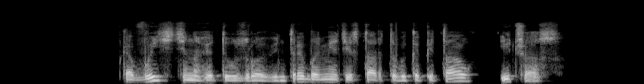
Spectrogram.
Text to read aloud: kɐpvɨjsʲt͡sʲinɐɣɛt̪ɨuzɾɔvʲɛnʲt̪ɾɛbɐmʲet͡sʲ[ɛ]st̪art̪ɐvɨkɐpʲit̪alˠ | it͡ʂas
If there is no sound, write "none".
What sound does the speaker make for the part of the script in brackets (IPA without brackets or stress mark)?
i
